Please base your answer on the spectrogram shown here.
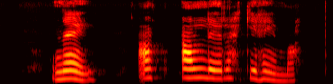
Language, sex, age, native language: Icelandic, female, 10, Icelandic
